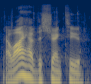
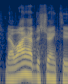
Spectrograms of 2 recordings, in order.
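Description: First: Said in the usual way. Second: Louder gloating taunt at the enemy. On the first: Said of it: "repeats it louder". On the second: Real, not acted. Gamer taunting his opponent mid-fight, louder gloat. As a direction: rub it in, louder. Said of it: "repeat of line 149".

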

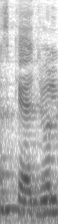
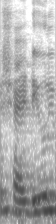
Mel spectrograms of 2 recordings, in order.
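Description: First: स्केड्यूल said with a hard sk sound, as sked-jool; skedule pronunciation. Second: शेड्यूल said with an sh sound, as she-dyool; shedule pronunciation. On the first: Teacher shows students the American way: स्केड्यूल with sk. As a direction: start स्केड्यूल with a crisp sk, American style. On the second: Teacher shows students the British way: शेड्यूल with sh. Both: Shown as a demonstration. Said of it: "दोनों सही pronunciation है".

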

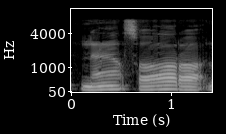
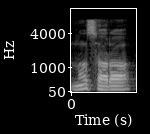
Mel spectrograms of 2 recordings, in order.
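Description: First: Very slow, each syllable drawn out separately; broken into syllables. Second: Said in the usual way. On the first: Shown as a demonstration. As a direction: sound out the word syllable by syllable. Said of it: "تقطع الكلمة إلى حروف". (تقطيع الكلمة ببطء شديد مقطعًا مقطعًا) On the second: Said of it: "تقطع الكلمة".

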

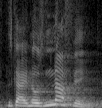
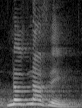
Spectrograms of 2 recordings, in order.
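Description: First: Laughing through a smug boast; gloating little brother laughing at his older brother. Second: "Knows nothing" higher and punched on "Knows"; cocky kid repeating "Knows nothing" with heavy stress on "Knows"; emphatic repeat. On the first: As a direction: chuckle it as the cocky kid. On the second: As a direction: hit "Knows" hard and high. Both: Retold or imitated.

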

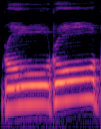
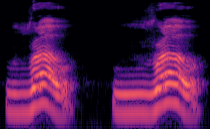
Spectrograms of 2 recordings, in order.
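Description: First: Row, row with a flat Korean ㄹ tap; Korean-style row. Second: Lower, rounded "row" with a curled R; English R row. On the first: Teacher showing the wrong way, Korean-style row. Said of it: "우리말의 리을처럼 발음해서". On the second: Teacher modelling the English R, row. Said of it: "row 이렇게 발음해 주시면 좋습니다". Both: Shown as a demonstration.

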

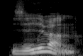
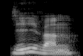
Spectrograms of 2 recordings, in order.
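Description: First: Given rising to a peak just after the first vowel; delay the peak in given, then fall; type one B accent two. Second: Given rising to a peak on the first vowel, then falling; type one B accent one. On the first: Teacher showing regional tones, given in accent two. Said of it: "just after it in accent two". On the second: Teacher showing regional tones, Given in accent one. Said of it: "peaking on the stressed vowel in accent one". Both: Shown as a demonstration.

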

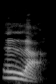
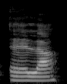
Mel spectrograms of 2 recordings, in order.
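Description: First: "Ela" split as e, pause, la; syllable by syllable. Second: Said in the usual way. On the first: Shown as a demonstration. Teacher clapping out girls' names, "Ela" said syllable by syllable. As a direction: sound out "Ela" in two beats. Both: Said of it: "wyklaszczmy sylaby w imieniu Ela".

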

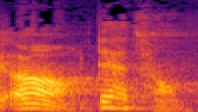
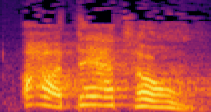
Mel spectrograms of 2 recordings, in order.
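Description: First: Low-key, sinking disappointment; deflated dread. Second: Higher, glad cry of greeting; light up at the arrival; happy welcome. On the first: Family seeing dad come home, deflated. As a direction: let the heart drop on the greeting. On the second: Family greeting dad as he comes home, pleased and higher. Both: Acted.

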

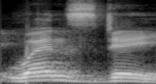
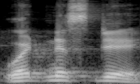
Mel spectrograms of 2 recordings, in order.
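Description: First: ওয়েডনেসডে in two syllables, "WENZ-dey". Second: ওয়েডনেসডে with the d sounded, "WED-nes-day"; ওয়েডনেসডে in three syllables, d before n; spelling pronunciation. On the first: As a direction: silent d in ওয়েডনেসডে, s like z. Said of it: "এই এস জর মতো উচ্চারণ হবে". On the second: Usual way, corrected later. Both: Shown as a demonstration.

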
